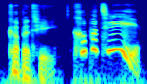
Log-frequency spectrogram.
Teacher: the word of itself often gets reduced to just a very weak uh sound or sometimes it almost disappears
